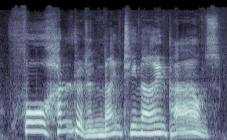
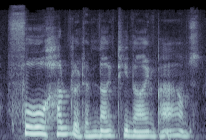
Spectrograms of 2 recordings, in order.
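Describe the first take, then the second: First: Higher, very slow, "Four hundred and ninety-nine pounds" hammered word by word; emphatic repeat. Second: Said in the usual way. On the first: Shown as a demonstration. Host repeating the fare to viewers in disbelief, slow and emphatic. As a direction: land each word of the price.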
